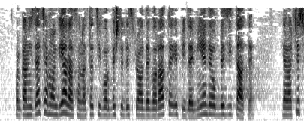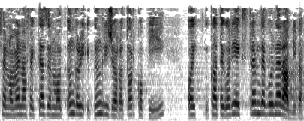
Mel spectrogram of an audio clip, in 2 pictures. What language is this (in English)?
Romanian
